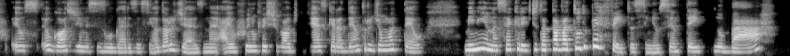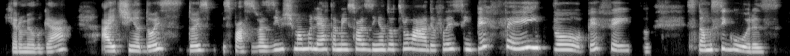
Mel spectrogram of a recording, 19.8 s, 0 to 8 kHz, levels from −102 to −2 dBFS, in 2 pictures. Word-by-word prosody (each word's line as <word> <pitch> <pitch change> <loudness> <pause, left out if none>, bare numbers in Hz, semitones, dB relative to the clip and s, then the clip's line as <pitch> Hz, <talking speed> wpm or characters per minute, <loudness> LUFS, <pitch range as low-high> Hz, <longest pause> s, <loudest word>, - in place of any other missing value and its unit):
eu 210 - -3 0.2
eu 230 - -1
gosto 200 0 +1
de 200 - -3
ir - - -1
nesses 185 -1 -4
lugares 160 -1 -5
assim, 155 -1 -5
adoro 205 +8 -1
jazz, 150 -9 -4
né. 165 0 -3
Aí 165 - +1
eu 170 - -2
fui 205 +4 -4
num 200 0 0
festival 190 -3 -1
de 180 - -13 0.2
jazz 190 0 +1
que 200 - -5
era 185 -2 -1
dentro 215 +7 -3
de 230 +1 -2
um 230 +1 -1
hotel. 175 -11 -3 0.5
Menina, 240 -1 +4
você 230 +3 +1
acredita, 245 -1 0
estava 260 +2 +6
tudo 310 +6 +2
perfeito 340 - +1
assim, 150 -2 -2
eu 150 - -5
sentei 180 +2 0
no 190 -2 -2
bar, 160 0 +5 0.4
que - - -13
era 165 - -1
o - - -4
meu 160 -1 -2
lugar, 170 +11 -2 0.4
aí 195 0 +6
tinha 200 0 0
dois 235 +6 0
dois 220 +2 0 0.2
espaços 175 -1 0
vazios 205 +7 -2
e - - -1
tinha 280 -1 +1
uma 275 - +3
mulher 260 -2 +1
também 250 -1 +1
sozinha 245 -1 +1
do 250 - -4
outro 250 +3 -4
lado, 240 -4 +2
eu - - -4
falei 255 +4 -2
assim: 270 -3 -4
“Perfeito, 330 - +2
perfeito, 240 -6 -2 0.7
estamos 235 +1 0
seguras.”. 190 - -1
215 Hz, 190 wpm, -23 LUFS, 180-255 Hz, 0.7 s, estava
